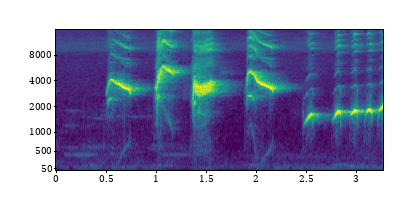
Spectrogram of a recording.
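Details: Training session for a white-rumped shama (murai batu) to make it sing: four loud, bright slurred whistles with pauses between, followed by a quick series of level, tonal notes that climb slightly at the end.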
